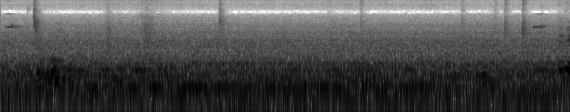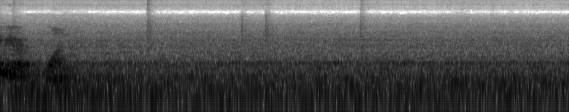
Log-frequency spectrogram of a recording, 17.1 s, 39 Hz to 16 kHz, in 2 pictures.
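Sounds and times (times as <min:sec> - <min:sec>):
elevator hum: 0:00.0 - 0:17.0.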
